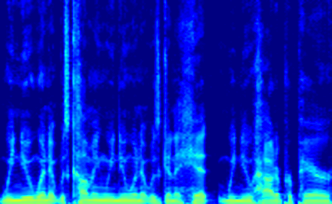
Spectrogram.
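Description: Recorded dry and close with no echo, a man with an ordinary speaking voice talks at medium pitch with fairly even intonation. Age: 30s. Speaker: podcast co-host. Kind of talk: casual chat. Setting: video call.

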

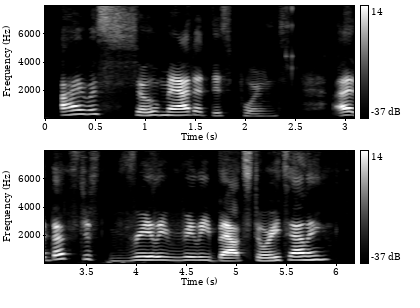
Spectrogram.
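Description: Speaking at a very slow pace with a Dutch accent, a woman uses a high pitch and ordinary pitch variation. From Netherlands. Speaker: podcast guest. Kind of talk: casual chat.

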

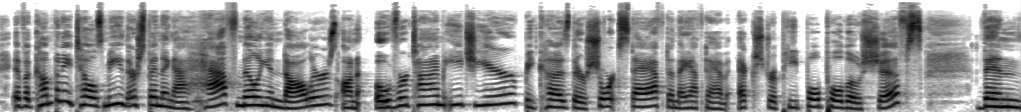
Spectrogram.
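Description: A woman speaks with a high pitch and lively intonation. The recording is very clean, with a silent background. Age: 30s. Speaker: business consultant. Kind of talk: interview.

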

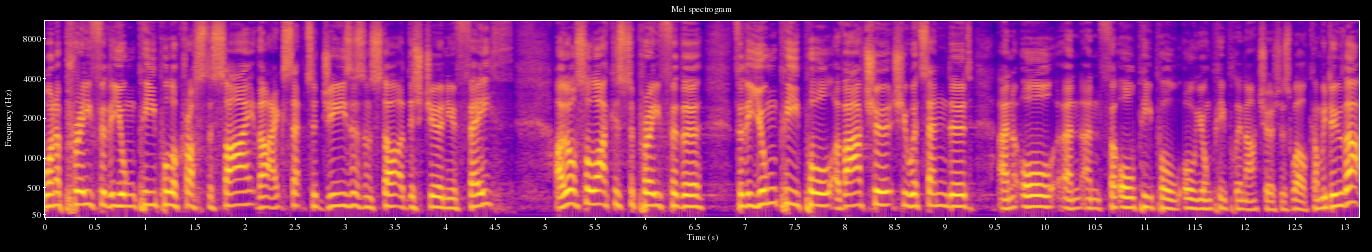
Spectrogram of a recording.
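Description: A man speaks at a fairly quick pace in a Yorkshire accent. His pitch sits high for a man. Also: ordinary pitch variation. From Yorkshire, northern England. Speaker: preacher. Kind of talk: sermon. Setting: church with congregation. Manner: informal, friendly.

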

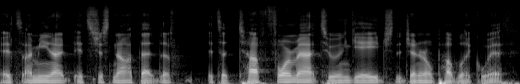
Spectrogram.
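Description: A man speaks at a moderate pace with an American accent, his pitch very deep and low. The recording is very clean, with a silent background. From Texas, Austin. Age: 20s. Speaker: bicycle racer. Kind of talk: casual interview. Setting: at his home.

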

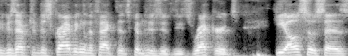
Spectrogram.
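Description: An unremarkable speaking voice. The pitch varies in an ordinary way. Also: man. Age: 50s. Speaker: history enthusiast podcast guest. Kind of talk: casual chat.

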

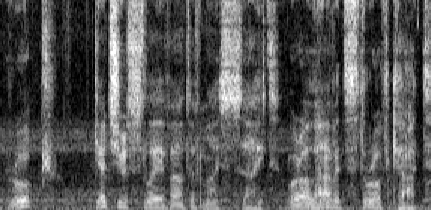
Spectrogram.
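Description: A man uses a put-on character voice at a fairly low pitch. He talks at a very slow pace over loud background noise. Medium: audio drama. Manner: menacing, contemptuous, booming.

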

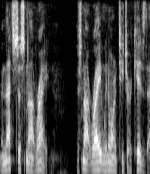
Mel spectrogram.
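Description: This man has a plain, everyday voice at medium pitch, with an American accent. His pitch variation is ordinary. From Maryland, US. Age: 50s. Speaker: school board candidate. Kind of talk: interview.

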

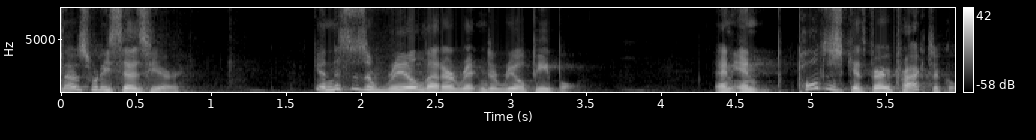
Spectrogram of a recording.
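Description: In an American accent, the voice moves at a very fast pace broken by long, frequent pauses, on a very clean recording with a silent background. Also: man, high pitch for a man. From United States. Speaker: pastor. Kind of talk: sermon. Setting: church.

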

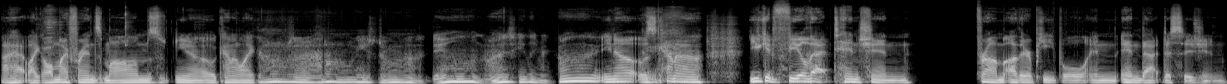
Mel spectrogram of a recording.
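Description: In an American accent, a man with an ordinary speaking voice talks at a moderate pace, fairly low in pitch for a man, with ordinary pitch variation and very even loudness. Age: 20s. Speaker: freelance graphic designer and photographer. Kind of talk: casual chat.

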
